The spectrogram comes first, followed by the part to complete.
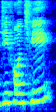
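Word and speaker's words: Givenchy: asing lagi ditelinga kita ada juga kayak givency bacanya jihoon c sama dia ada juga l tulisannya bacanya kayak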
